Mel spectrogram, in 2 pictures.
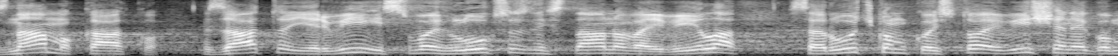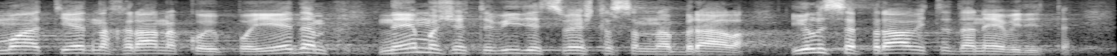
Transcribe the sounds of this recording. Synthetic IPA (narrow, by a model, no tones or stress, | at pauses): znaːmo̞kako̞̰ | zat̪o̞je̞ɾʋiːssʋo̞jixlˠuksuznixst̪ano̞ʋaiʋiːlˠa | saɾut͡ʃko̞mko̞jist̪o̞iʋiʃene̞ɡo̞mo̞jat̪je̞d̪naxɾaːnako̞jupo̞je̞d̪e̞mne̞mo̞ʒe̞t̪e̞ʋid̪jet̪ʲsʋe̞ʃt̪o̞samnabɾajalˠa̰ | ilise̞pɾaʋit̪e̞d̪ane̞ʋid̪it̪e̞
